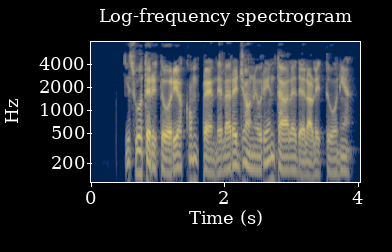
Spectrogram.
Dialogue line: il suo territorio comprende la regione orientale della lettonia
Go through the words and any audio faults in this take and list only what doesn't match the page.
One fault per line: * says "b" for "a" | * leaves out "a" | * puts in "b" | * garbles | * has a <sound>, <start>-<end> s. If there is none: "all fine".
* has a dropout, 1.6-1.7 s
